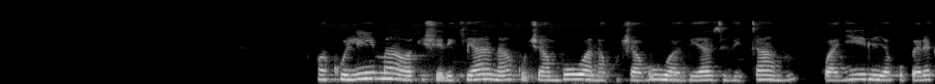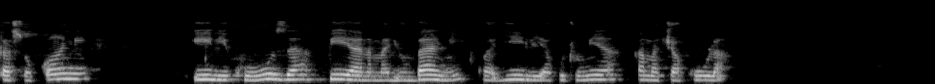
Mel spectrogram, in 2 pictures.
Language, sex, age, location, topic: Swahili, female, 18-24, Dar es Salaam, agriculture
